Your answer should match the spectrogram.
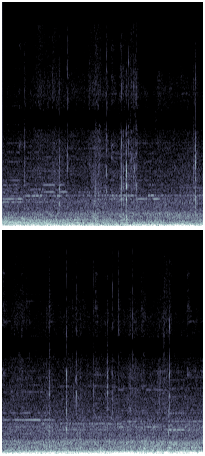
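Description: Steady low rumble, like a motor vehicle running, that swells near the end, with a few faint clicks over it.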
